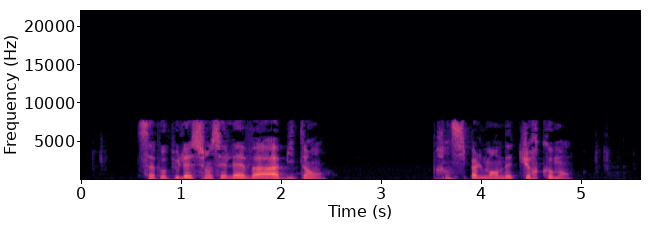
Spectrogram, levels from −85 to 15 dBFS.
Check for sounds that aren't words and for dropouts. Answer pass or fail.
pass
